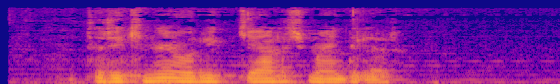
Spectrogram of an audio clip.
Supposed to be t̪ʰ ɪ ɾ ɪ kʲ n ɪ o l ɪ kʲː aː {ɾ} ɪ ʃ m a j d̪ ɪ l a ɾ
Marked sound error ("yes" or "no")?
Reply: yes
